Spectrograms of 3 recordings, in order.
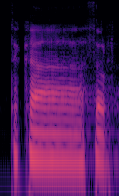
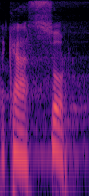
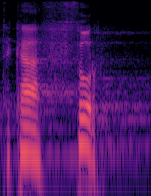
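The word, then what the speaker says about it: التكاثر: After Al-Bayna, we said Takathur. It's not Takasur. It's TH. Thu, thu, thu. That's how you say it. It's like thunder. Fa, fa. You know the letter Tha? It's the surah is named Takathur.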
